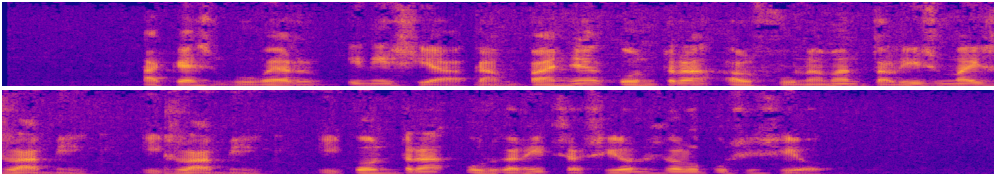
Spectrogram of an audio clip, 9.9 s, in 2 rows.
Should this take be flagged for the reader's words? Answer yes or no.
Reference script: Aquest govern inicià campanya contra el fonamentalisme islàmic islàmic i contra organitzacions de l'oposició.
no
